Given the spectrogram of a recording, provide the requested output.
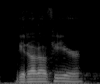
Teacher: T como R suave, get out of here. Las dos T's como R suave. Get out of here, salto la H.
